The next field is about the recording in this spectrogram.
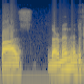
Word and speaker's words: Baz Luhrmann: It was and she invoked the director, I guess, writer of the film, Baz Luhrmann.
